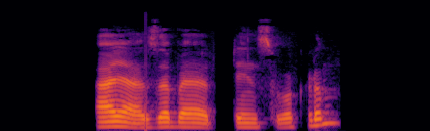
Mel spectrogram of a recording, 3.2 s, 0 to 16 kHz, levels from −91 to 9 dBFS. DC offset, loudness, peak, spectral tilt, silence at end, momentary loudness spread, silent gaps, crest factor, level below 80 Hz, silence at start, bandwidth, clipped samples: under 0.1%; -24 LUFS; -6 dBFS; -6 dB/octave; 0.7 s; 10 LU; 1.63-1.74 s; 20 dB; -64 dBFS; 0.7 s; 9.2 kHz; under 0.1%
